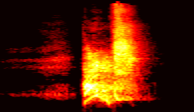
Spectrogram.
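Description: A single loud sneeze: a soft breathy inhale building up, then a sharp explosive burst that trails off quickly into silence.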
